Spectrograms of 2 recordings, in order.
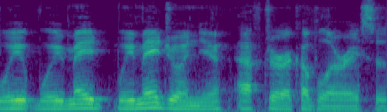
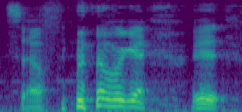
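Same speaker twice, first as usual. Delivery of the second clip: laughing; 10 semitones higher than usual. Real, not acted. Laughing at own fix.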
